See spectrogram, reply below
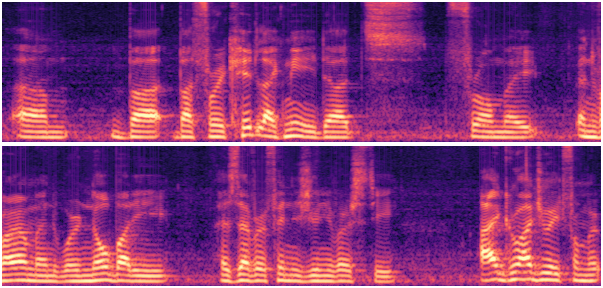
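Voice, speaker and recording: A man's voice: medium pitch, warm tone, a little hiss or hum. A man, telling his life story as a podcast guest, full of restarts and fillers. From Poland. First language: Polish. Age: 30s. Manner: rambling with frequent restarts and fillers. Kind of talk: casual interview storytelling.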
